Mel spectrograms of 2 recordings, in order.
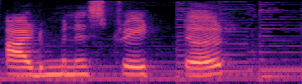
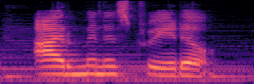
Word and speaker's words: administrator: It's not administrator, it's administrator. Administrator.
